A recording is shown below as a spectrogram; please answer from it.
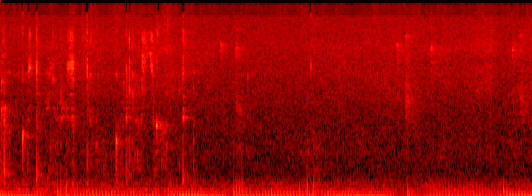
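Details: Doroti, a pet female cat, purring indoors: a steady low rumbling throb runs throughout, with soft whispering and small clicks over the top.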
